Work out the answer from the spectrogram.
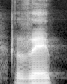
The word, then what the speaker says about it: wrap: इसी तरह रैप, WRAP, रैप में रैप, ये हम ये बोलते हैं, प्रोनाउंस करते हैं, इसके तलफ़ुज़ हम करते हैं लेकिन ये डब्ल्यू हम नहीं बोलते हैं, इस वजह से क्या है? ये साइलेंट लेटर है।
